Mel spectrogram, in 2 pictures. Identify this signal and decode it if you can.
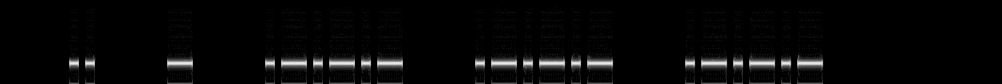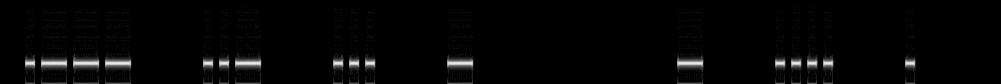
Morse code, heard as a keyed tone, about 15 wpm, spaced as for 8 wpm, 1000 Hz. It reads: IT... JUST THE
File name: qotdfiles / 8wpm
